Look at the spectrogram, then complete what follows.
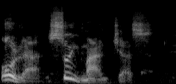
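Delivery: loud big-cat character voice. Asked how the jaguar talks, the speaker demonstrates in the jaguar voice. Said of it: "yo quiero escuchar cómo habla el jaguar".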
